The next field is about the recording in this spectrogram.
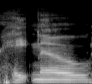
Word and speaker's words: Hateno: Like, my favorite town music is, and I'm going to say it wrong, Hotno or Hateno. – Latino. – There you go. – It's like Latino, except with an H.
